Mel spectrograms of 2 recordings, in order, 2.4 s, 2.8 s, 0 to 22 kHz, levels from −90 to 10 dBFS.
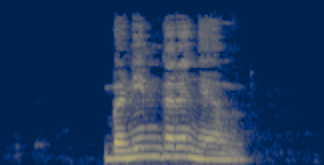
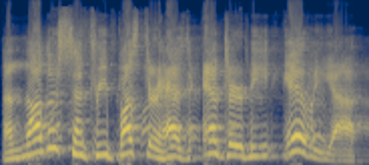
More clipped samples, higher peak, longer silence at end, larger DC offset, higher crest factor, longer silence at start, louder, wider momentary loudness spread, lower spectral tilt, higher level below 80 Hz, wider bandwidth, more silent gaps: second, under 0.1% vs 1%; second, -10 dBFS vs 0 dBFS; first, 0.6 s vs 0 s; second, under 0.1% vs 0.1%; first, 20 dB vs 10 dB; first, 0.8 s vs 0.05 s; second, -25 LUFS vs -10 LUFS; first, 9 LU vs 4 LU; first, -4.5 dB/octave vs -2.5 dB/octave; second, -64 dBFS vs -50 dBFS; second, 15.5 kHz vs over 20 kHz; neither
